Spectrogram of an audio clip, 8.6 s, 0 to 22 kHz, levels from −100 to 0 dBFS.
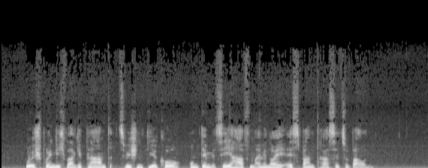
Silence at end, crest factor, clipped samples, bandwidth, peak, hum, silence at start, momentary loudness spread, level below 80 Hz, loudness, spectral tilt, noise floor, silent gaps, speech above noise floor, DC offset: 1.1 s; 14 dB; under 0.1%; 14 kHz; -2 dBFS; 50 Hz at -40 dBFS; 0.5 s; 7 LU; -40 dBFS; -15 LUFS; -7.5 dB/octave; -45 dBFS; none; 30 dB; under 0.1%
